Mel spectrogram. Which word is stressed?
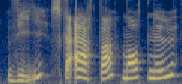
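vi. The stress is on the word vi. It is us, not anyone else, who will eat. "betyder vi ska äta mat nu, men inte ni eller några andra"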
